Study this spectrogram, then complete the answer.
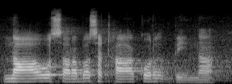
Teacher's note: ਇਥੇ ਆਪਣੇ ਕੋਲੋਂ ਟਿੱਪੀ ਨਹੀਂ ਲਾਉਣੀ ਸਰਬੰਸ ਨਹੀਂ ਕਰਨਾ ਅਧਕ ਲਾ ਕੇ ਸਰਬਸ ਵੀ ਨਹੀਂ ਕਰਨਾ ਤੇ ਸਰਬ ਸੋ ਵੱਖਰਾ ਵੱਖਰਾ ਵੀ ਨਹੀਂ ਕਰਨਾ ਸਰਬਸ ਇਉ ਬੋਲਣਾ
